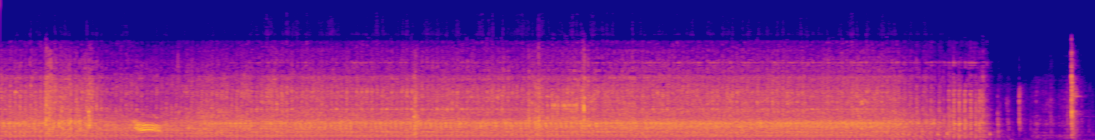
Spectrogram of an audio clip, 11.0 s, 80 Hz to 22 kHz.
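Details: John Deere JX75 walk-behind mower after drive cable and clutch lever replacement, restarted with the spark plug refitted. Steady, even putter with no misses or knocks for several seconds, then winds down and stops. Normal running.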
